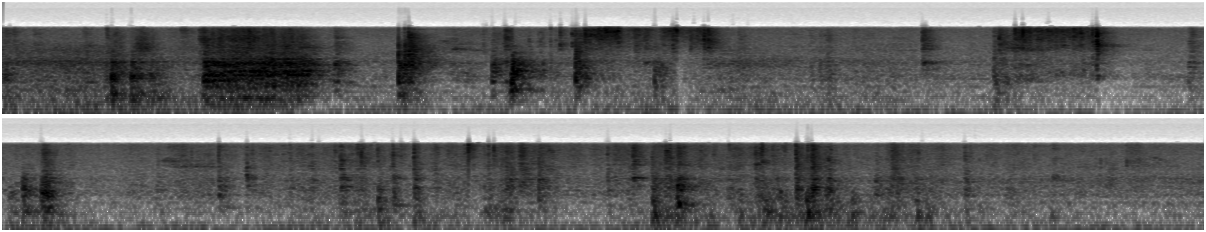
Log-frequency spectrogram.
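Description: Wooden framing pieces being handled and fitted by hand: a series of knocks, bumps and rubbing scrapes, with one longer, louder scrape about two seconds in.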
